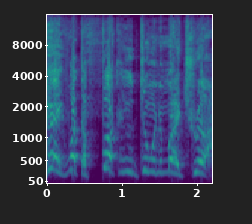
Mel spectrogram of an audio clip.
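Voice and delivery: high loud furious yelling. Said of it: "came charging out of his front door yelling".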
